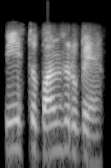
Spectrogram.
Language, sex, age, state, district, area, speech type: Hindi, male, 18-30, Rajasthan, Nagaur, urban, conversation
